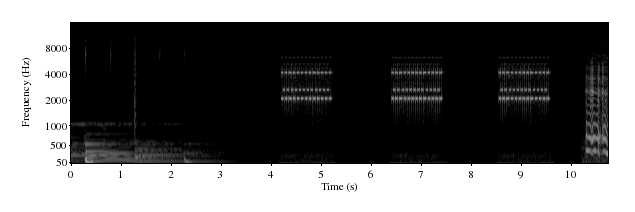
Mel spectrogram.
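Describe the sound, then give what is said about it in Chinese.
A mobile phone ringtone sounds in three loud, evenly spaced one-second bursts of bright, trilling high tones, following a few decaying struck notes at the start. No one speaks. “手机收起来，准备好啦！”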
